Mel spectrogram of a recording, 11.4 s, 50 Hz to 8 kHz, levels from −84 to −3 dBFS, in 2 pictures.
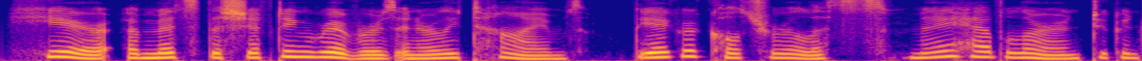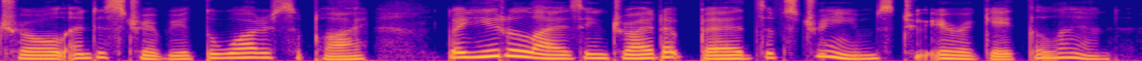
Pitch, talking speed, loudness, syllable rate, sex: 200 Hz, 165 wpm, -17 LUFS, 5.1 syllables/s, female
